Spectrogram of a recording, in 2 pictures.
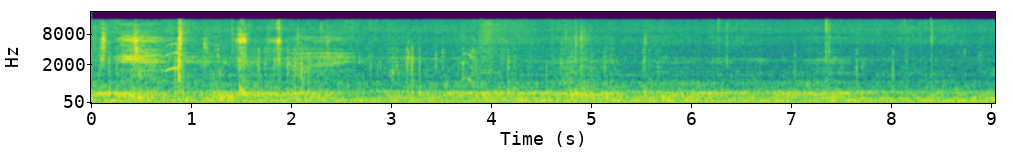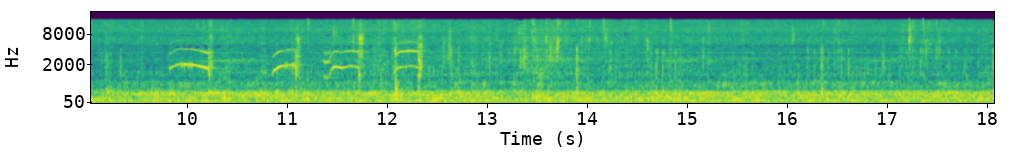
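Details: Ragdoll kittens raised uncaged in a home cattery in central Kansas give a quick cluster of thin, high arched mews midway through, over steady low background hum and faint clicks.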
